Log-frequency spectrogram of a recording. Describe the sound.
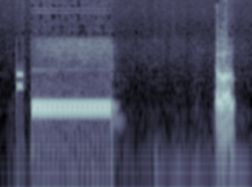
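A telephone call being dialed: two short keypad tones, then one long, steady ringing tone, a pause of near silence and a brief voice answering at the end.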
